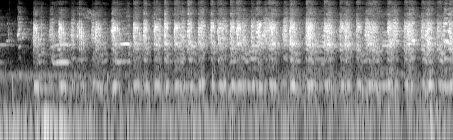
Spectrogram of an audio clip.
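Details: A group of pearl guineafowl foraging for insects in a garden. They keep up a dense, continuous, rasping chatter of rapid harsh notes that overlap, louder and more crowded after the first half second.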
